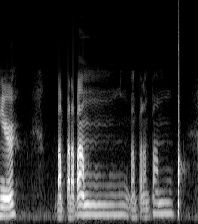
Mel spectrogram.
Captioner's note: humming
